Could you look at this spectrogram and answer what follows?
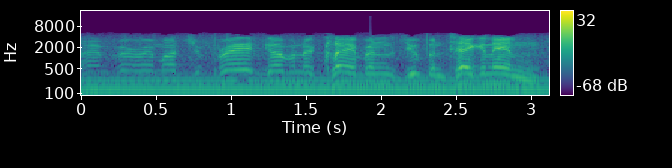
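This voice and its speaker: A man's voice: sits high, fast, soft background music, close to an everyday voice. Man acting stern senator, accusing, 1930s radio play, muffled. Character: stern hostile middle-aged senator.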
